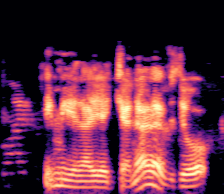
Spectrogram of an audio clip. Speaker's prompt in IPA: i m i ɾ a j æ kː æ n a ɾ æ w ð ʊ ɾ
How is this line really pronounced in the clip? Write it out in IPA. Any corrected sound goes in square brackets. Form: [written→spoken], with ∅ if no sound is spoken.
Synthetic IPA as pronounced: i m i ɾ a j æ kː æ n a ɾ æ [w→v] ð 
